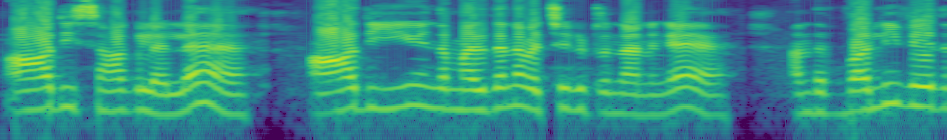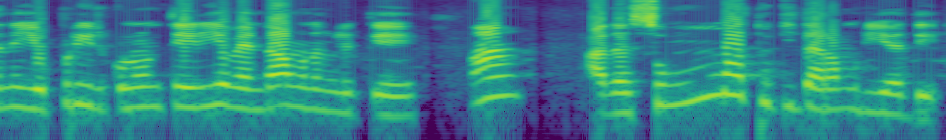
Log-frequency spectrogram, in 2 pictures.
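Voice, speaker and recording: A man's voice: high voice, normal speed, no room sound, dull audio, natural voice. A man voicing a stubborn, vengeful young doctor in a cartoon, speaking in a defiant, insistent way. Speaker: voice actor. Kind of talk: cartoon dub acting.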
